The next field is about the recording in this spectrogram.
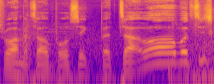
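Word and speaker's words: Rheinmetall: I know it's pronounced Rhymatold Borsig, but oh, what's this guy doing?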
